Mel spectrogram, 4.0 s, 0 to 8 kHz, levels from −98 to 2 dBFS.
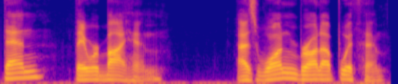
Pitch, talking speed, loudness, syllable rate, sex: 115 Hz, 165 wpm, -18 LUFS, 4.4 syllables/s, male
